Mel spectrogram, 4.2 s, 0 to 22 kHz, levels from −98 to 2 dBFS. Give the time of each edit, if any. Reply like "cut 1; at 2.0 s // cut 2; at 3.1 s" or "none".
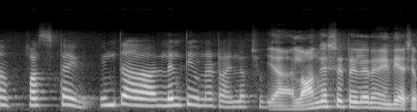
cut 1; at 0.9 s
